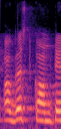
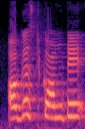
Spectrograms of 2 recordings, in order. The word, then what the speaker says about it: Auguste Comte: Sociology word सबसे पहले ऑगस्ट कॉम्टे ने यूज़ किया था। ऑगस्ट कॉम्टे एक फ्रेंच फिलोसोफर है। ऑगस्ट कॉम्ट वैसे इसको प्रोनाउंस किया जाता है, मैं फ्लो में ऑगस्ट कॉम्टे कर जाते हैं।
